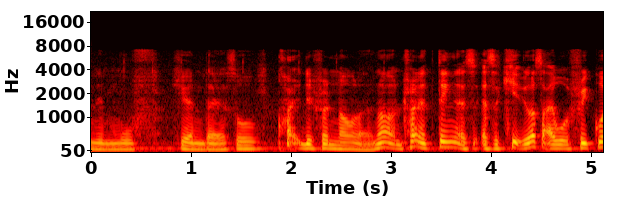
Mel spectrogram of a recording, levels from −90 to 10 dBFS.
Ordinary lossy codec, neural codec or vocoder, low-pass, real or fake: none; none; 7.2 kHz; real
